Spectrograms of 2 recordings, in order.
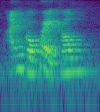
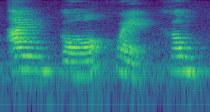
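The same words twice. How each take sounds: First: It is said at a faster speed. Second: It is said at a normal practice speed.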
